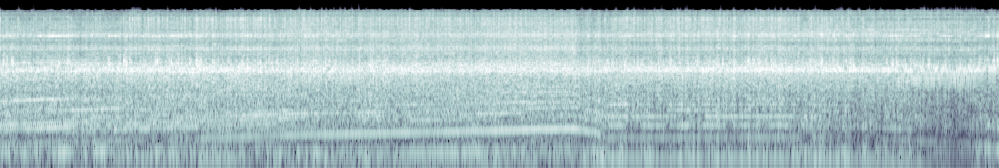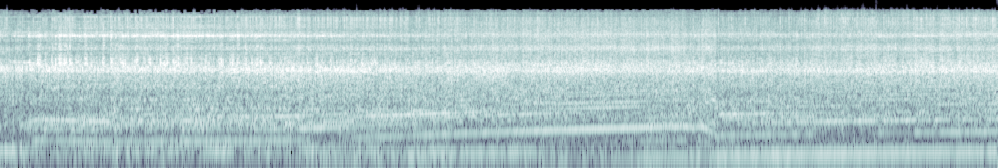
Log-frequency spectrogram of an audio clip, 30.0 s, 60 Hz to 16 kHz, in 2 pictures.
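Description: Haynes Roadster 1800 kit car's engine pulling hard on track, heard on board with wind rush: the engine note climbs slowly, drops sharply at an upshift about a third of the way in, eases off briefly around halfway, then climbs again to another gear change near the end.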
